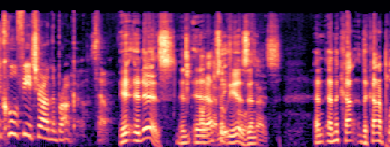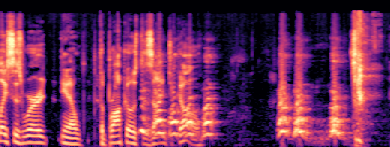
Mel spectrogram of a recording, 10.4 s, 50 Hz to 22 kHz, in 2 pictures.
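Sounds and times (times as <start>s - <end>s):
speech: 0.2s - 8.2s
dog barking: 7.0s - 8.2s, 8.9s - 9.9s.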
